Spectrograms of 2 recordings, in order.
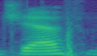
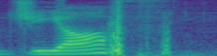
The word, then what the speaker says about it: Geoff: I called Jeff Geoff until like 2009.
